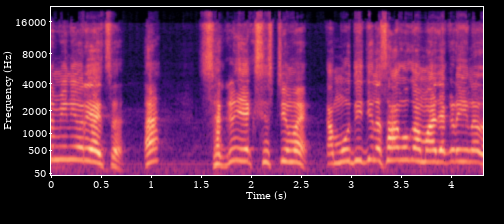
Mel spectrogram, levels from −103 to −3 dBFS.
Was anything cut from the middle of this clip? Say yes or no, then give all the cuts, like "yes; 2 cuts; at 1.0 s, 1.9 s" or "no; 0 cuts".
no; 0 cuts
